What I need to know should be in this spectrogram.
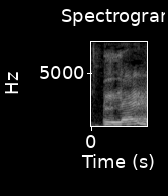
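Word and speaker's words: lead: लेड एक metal होता है, लीड मीन्स गिव डायरेक्शन, है ना, दिशा तक जाना, अचीव करना गोल।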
